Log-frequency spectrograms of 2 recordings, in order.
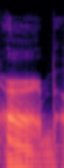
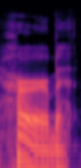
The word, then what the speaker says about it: herb: And so just to define our terms, what is the difference between a spice and an herb, or as you say in the UK, herb? We don't pronounce the H.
